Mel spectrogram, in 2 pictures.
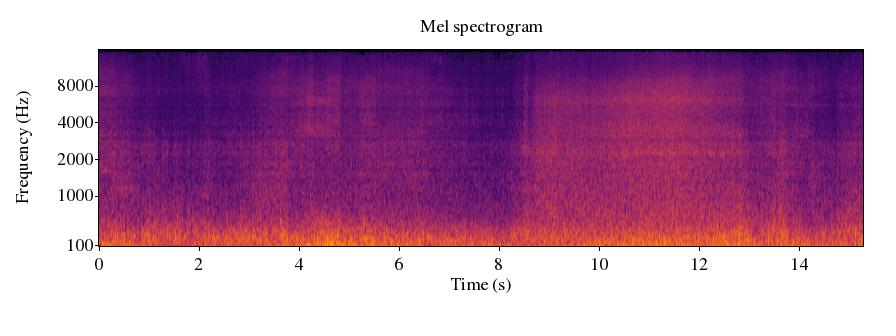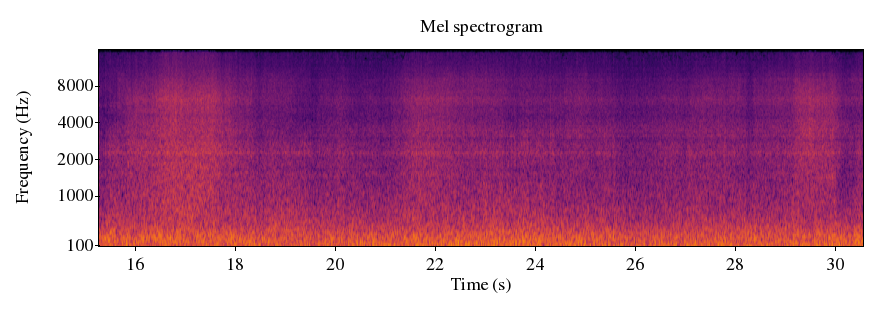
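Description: Wind rushing over the microphone in paraglider flight: a steady low rumble of buffeting airflow, turning hissier through the middle stretch.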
